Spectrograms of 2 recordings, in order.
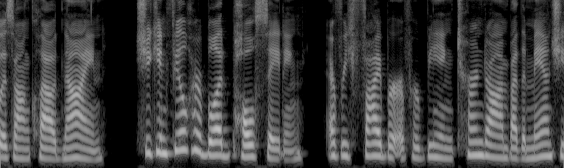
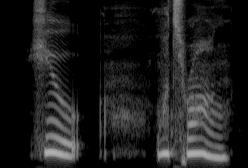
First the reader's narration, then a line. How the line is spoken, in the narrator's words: asks in a breathy voice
